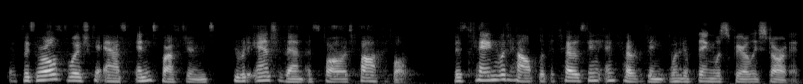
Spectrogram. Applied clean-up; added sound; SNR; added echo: neural mask model DeepFilterNet 3.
